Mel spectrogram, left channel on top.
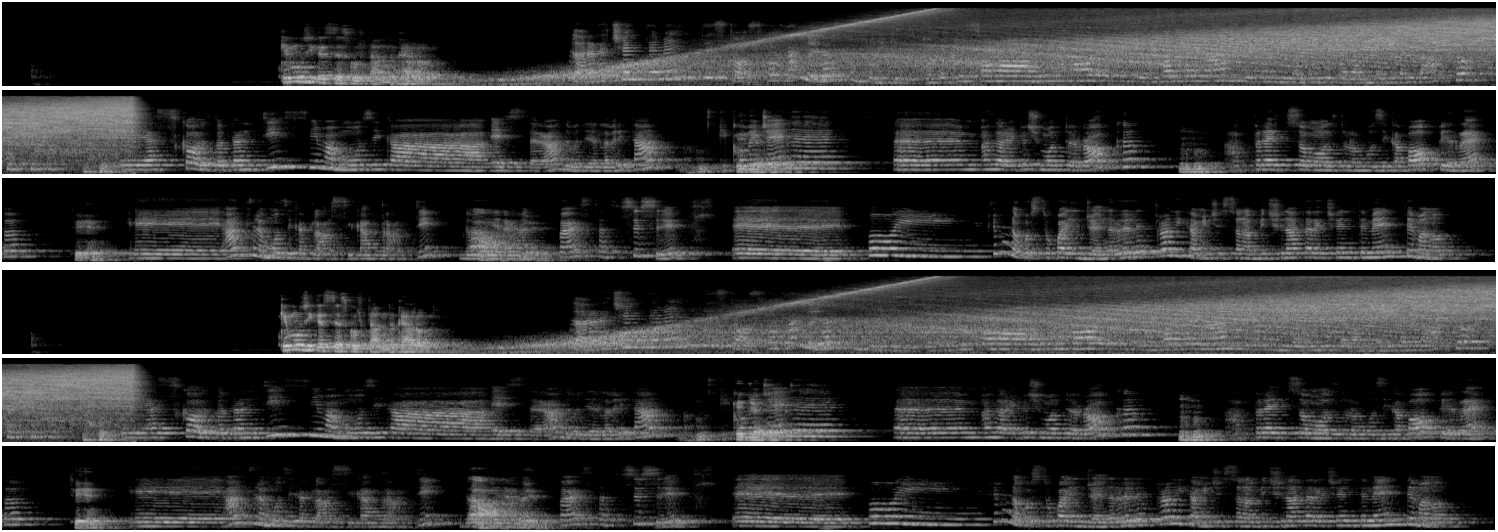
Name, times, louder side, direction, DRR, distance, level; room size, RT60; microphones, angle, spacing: voice 1, 2.8-4.4 15.7-16.1 21.9-22.8 26.7-27.0 30.6-30.9 34.5-35.4, right 3 dB, 60° right, 5 dB, 0.4 m, -25 dB
sound 1, 4.6-16.2, left 1 dB, 20° left, 0.7 m, -21 dB
voice 2, 5.7-21.5 22.1-23.3 23.8-26.3 27.2-30.1 31.1-44.3, left 2 dB, 65° left, 2 dB, 0.6 m, -31 dB
2.8 x 2.3 x 2.6 m, 0.97 s
head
